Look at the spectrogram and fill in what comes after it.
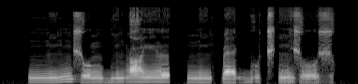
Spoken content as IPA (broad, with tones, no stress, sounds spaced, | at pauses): ŋ͡m ĩ˨˦ ŋ ʒ o˧ ŋ ɡ͡b ĩ˧ ŋ ʕ ẽ˦ ə̯ | n ĩ˨ k͡p æ˨ ɡ͡b u˦˨ t͡ʃʼ ĩ˦ ʒ o˧ ʒ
